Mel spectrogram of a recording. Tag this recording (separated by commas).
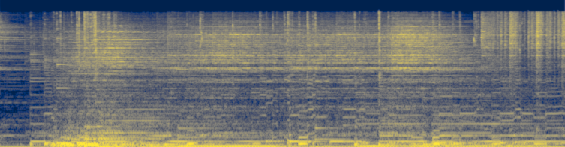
Percussion, Rimshot, Snare drum, Drum kit, Drum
